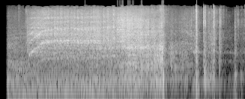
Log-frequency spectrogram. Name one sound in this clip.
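A small electric motor of a toy car whines loudly.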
